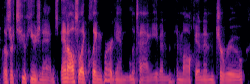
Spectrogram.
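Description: A man co-hosting a hockey podcast, chatting casually with a friend, animated and teasing, with quick bursts of excitement. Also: lowish voice. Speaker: podcast co-host. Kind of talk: casual sports chat.

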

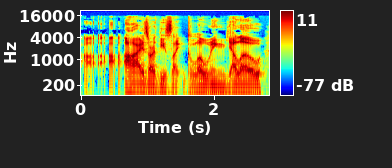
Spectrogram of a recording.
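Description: A man's voice: fairly low pitch, fairly even intonation, measured pace, a bit bright, smooth. Stammering man podcast co-host. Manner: stammering, many restarts and fillers. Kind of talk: casual chat.

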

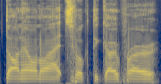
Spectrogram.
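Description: A man hosting a casual motocross podcast, chatting in quick bursts with lots of fillers. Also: fairly low pitch, little pitch movement, a little mellow, clean tone, no echo. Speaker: podcast host.

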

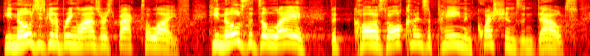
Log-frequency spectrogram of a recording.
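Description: A man's voice: high-pitched, measured pace, few pauses, fairly bright tone, in a large hall. A man preaching a sermon as pastor, talking earnestly and conversationally, with rhetorical questions to the congregation.

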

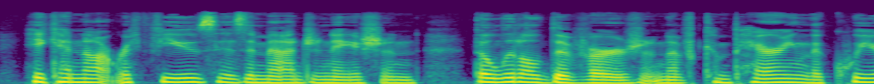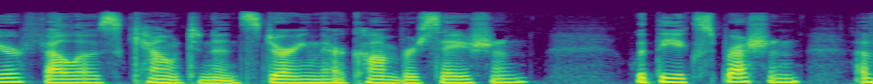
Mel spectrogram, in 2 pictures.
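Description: A woman reading a classic novel aloud in a measured, earnest storytelling manner. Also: low voice, darkish tone, dry recording, clean studio sound. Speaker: audiobook narrator. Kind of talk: scripted narration.

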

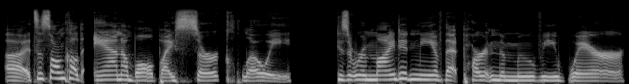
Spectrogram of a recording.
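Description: With a lowish, clear and resonant voice, this podcast co-host from St. Louis in the United States keeps the recap chat casual, informal and enthusiastic, dropping "like" frequently. She speaks at normal speed, and the recording is dry.

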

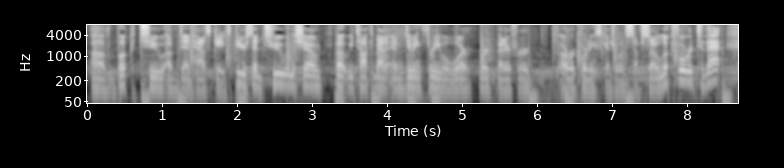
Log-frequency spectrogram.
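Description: A man's voice: medium pitch, animated, a little fast, over music. A man producing a podcast, reading the outro announcements while recording under a blanket on vacation, sounding muffled.

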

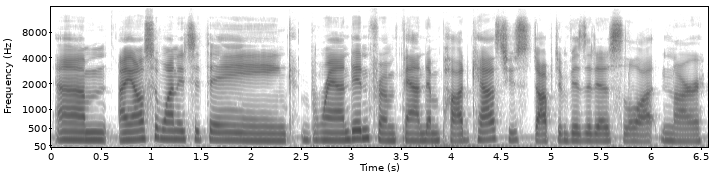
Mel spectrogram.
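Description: Smooth-voiced chatty middle-aged woman. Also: medium pitch, fairly even intonation, unhurried. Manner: chatty, warm praise with frequent repeats. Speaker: podcast co-host. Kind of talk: casual chat recap.

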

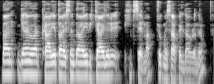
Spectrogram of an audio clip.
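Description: A man's voice: medium pitch, steady tone, fast, a little mellow, highs cut off. A man co-hosting a film podcast, giving opinions in a casual, teasing way. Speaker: podcast co-host.

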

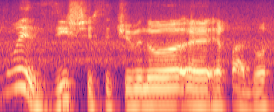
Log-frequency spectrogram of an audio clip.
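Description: A man giving blunt live radio football analysis, halting and repeating his words. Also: mid-range voice, sing-song, a little mellow. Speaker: football pundit alongside the commentator. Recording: dull, lo-fi sound with faint noise.

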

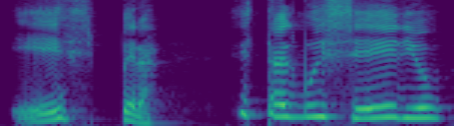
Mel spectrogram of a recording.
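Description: A woman's voice: fairly high pitch, expressive, drawn-out words, full character voice. A woman voicing a melodramatic young boy who exaggerates everything. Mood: distraught. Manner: melodramatic, whiny, prone to exaggeration. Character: whiny, dramatic young boy Nimo. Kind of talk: comedic voice acting.

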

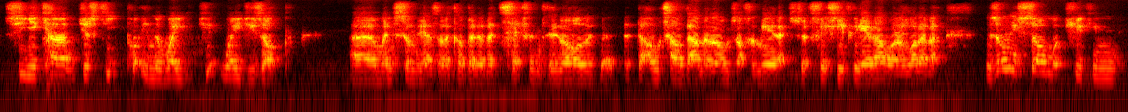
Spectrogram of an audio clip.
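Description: A man's voice: mid-range voice, fairly even intonation, fairly quick, sharp tone, recorded from a distance, low-quality recording. A man, a hotel chef talking through an interview with many restarts. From Lancashire, England. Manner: chatty, rambling with frequent restarts.

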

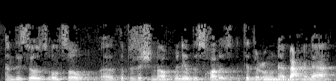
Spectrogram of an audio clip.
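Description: A man teaching a religious lesson in a calm, explanatory way. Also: medium pitch, fast talker, creaky. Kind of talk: religious lecture. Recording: echoey hall, muffled.

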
